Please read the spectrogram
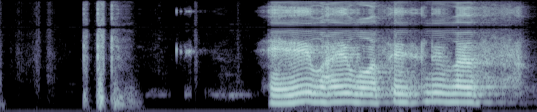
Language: Odia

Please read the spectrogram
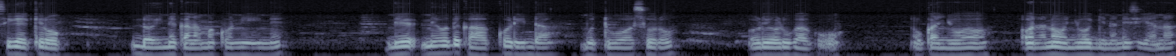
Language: Kikuyu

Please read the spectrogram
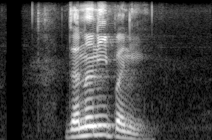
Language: Nepali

